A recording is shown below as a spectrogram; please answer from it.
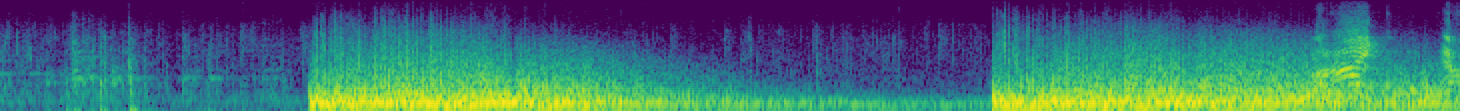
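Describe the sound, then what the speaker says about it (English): Two sudden, loud dynamite blasts in a mine setting, each a sharp broadband boom followed by a long rumbling decay, the second arriving about three seconds after the first, with faint background talk before them. "He's been hiding sticks of dynamite. Ready for an explosion!"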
